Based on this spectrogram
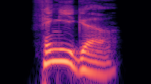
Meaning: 1. comparative degree of fängig 2. inflection of fängig: strong/mixed nominative masculine singular 3. inflection of fängig: strong genitive/dative feminine singular
- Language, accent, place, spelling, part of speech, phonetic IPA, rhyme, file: German, Germany, Berlin, fängiger, adjective, [ˈfɛŋɪɡɐ], -ɛŋɪɡɐ, De-fängiger.ogg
